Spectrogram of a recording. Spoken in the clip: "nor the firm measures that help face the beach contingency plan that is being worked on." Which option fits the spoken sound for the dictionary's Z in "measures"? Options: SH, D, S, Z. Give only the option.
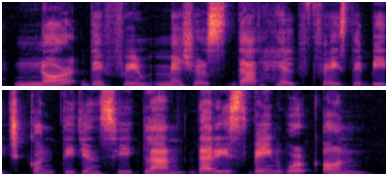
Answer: S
